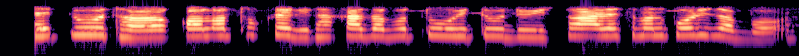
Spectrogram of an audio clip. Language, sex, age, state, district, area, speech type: Assamese, female, 45-60, Assam, Darrang, rural, conversation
